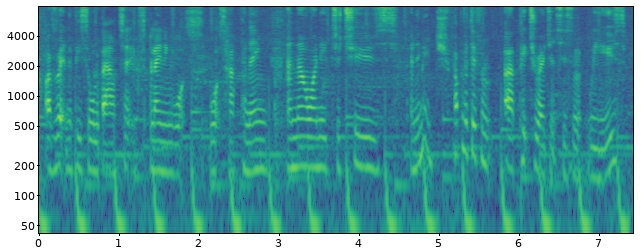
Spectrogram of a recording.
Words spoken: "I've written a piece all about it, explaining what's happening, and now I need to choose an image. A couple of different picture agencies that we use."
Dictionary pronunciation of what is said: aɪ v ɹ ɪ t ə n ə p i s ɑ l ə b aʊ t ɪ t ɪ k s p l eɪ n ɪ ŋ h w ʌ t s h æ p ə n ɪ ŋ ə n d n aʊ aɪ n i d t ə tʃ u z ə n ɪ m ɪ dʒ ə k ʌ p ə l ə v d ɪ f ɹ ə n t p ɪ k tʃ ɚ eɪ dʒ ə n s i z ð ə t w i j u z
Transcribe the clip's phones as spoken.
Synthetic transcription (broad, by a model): aɪ v ɹ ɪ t n ə p i s ɑ l ə b aʊ t ɪ t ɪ k s p l eɪ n ɪ ŋ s w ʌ t s h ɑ p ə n ɪ ŋ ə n n aʊ aɪ n i d t ə tʃ u z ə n ɪ m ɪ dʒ ə k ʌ p l ə v d ɪ f ɹ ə n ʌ p ɪ k tʃ ɚ eɪ dʒ ə n s i z ð ə t w i j u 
